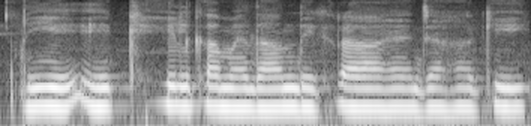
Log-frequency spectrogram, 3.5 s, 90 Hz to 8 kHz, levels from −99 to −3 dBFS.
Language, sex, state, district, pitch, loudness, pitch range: Hindi, female, Bihar, West Champaran, 175 Hz, -14 LUFS, 170-180 Hz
